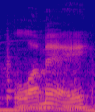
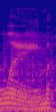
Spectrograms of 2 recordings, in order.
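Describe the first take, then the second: First: It is said as two syllables, ending in ay. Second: It is said as one syllable, rhyming with game. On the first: It means a shiny metallic fabric. The speaker calls it right. "as in the fabric type" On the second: It means weak or unimpressive. The speaker calls it wrong. "not lame"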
